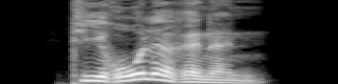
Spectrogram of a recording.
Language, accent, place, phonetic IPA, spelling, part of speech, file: German, Germany, Berlin, [tiˈʁoːləʁɪnən], Tirolerinnen, noun, De-Tirolerinnen.ogg
- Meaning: plural of Tirolerin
